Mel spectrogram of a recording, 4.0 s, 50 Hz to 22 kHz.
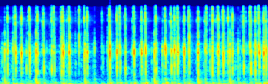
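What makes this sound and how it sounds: Fingertips and medium-length nails type rapidly on a cream full-size mechanical keyboard with plastic keycaps on a solid plastic case. A fast, steady run of short, crisp clacks follows, each bright, centred near 1.7 kHz, and dying away almost instantly.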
